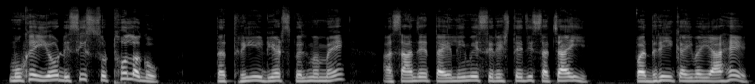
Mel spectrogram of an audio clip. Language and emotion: Sindhi, happy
